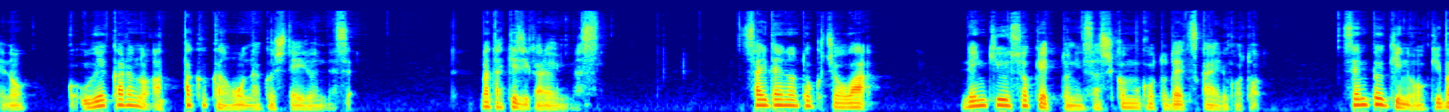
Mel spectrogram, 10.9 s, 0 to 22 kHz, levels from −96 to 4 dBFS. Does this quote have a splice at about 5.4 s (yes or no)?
no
